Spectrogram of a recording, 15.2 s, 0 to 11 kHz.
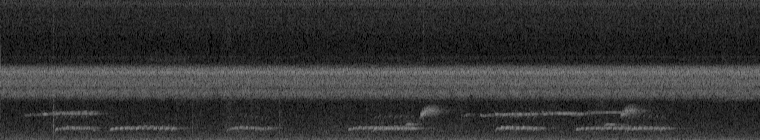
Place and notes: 華龍巷, 南投縣魚池鄉, Taiwan - Insects sounds
Insects called, Birds call, Cicadas cries, Facing the woods
Zoom H2n MS+XY
Puli Township, 華龍巷164號, 19 September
